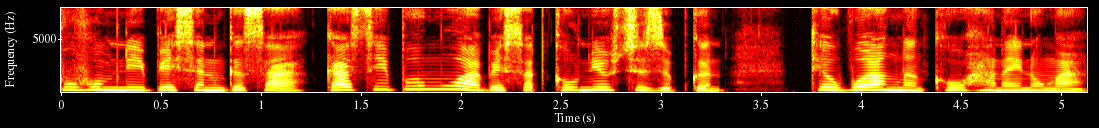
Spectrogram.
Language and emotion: Bodo, neutral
